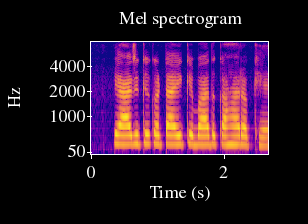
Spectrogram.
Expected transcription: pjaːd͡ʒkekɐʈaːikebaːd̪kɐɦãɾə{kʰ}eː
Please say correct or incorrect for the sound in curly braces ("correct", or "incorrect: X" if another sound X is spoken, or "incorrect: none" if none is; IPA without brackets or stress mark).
correct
